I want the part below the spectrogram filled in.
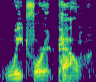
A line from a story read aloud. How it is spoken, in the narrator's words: she muttered, her voice a sort of low, happy growl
